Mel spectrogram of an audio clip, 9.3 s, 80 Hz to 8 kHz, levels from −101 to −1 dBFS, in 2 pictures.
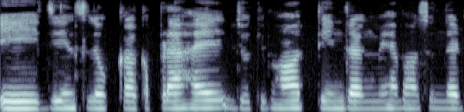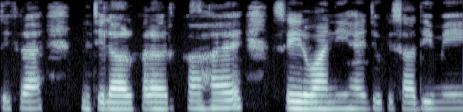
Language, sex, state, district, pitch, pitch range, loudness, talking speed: Hindi, female, Chhattisgarh, Bastar, 185 Hz, 180-190 Hz, -19 LUFS, 195 wpm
